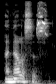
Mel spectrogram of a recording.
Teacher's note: Analysis is stressed on the second syllable, and so is its plural. The singular has a schwa at the end, analysis, and unvoiced s.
